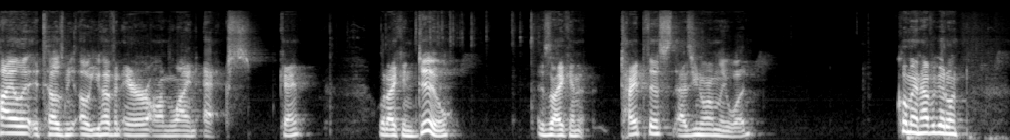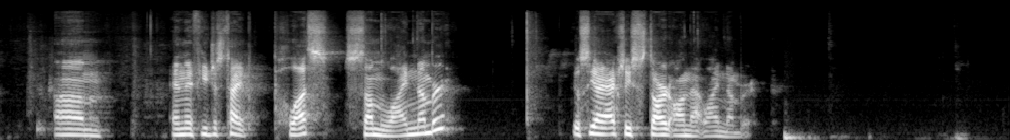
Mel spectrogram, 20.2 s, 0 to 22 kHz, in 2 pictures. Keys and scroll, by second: 3.6-5.3 typing, 13.9 typing, 15.4 Return.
